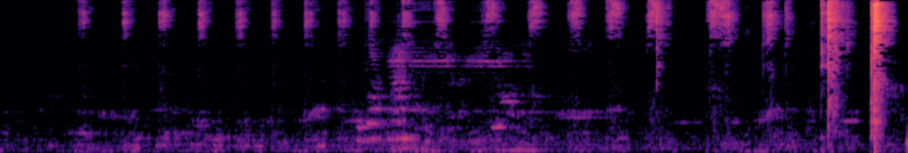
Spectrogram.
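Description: Scissors snip steadily through cloth.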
